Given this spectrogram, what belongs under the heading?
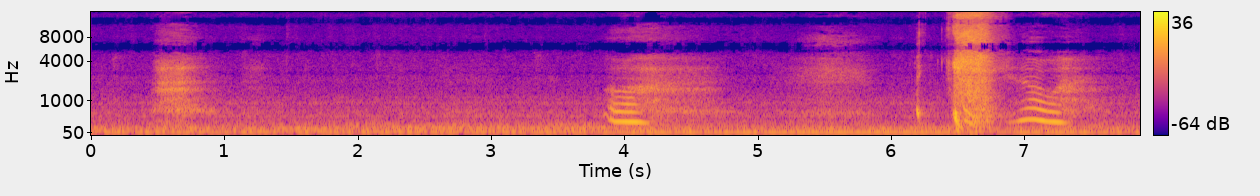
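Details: Several short nasal sneezes with squeaky vocal sounds in a quiet room, part of an ongoing bout of sneezing and coughing that has not stopped all day. Sneezing.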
